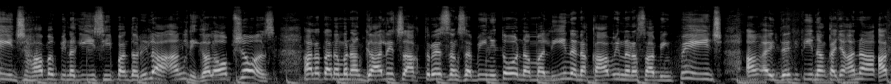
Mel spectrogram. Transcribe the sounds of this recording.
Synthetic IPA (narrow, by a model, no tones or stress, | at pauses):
jd͡ʒhaːbɐŋpɪnɐɡiːʔɪsiːpɐnd̪ɐwnɪlaʔɐŋliːɡɐlopʃonsʔɐlɐt̪anɐmanɐŋɡaːlɪt̪̚sɐʔɐk̚t̪ɾɛsnɐŋs̬ɐbiːhɪnɪt̪o̞nɐmɐliːnɐnɐkaːwɪnɐnɐsaːbɪŋpejd͡ʒʔɐŋɐjd̪ɛnt̪ɪt̪inɐŋkɐɲaŋʔɐnak̚ʔɐt̪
